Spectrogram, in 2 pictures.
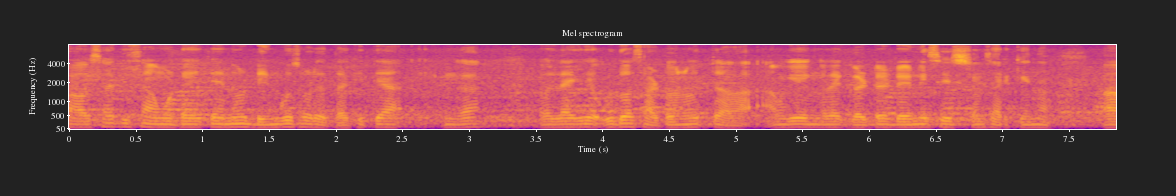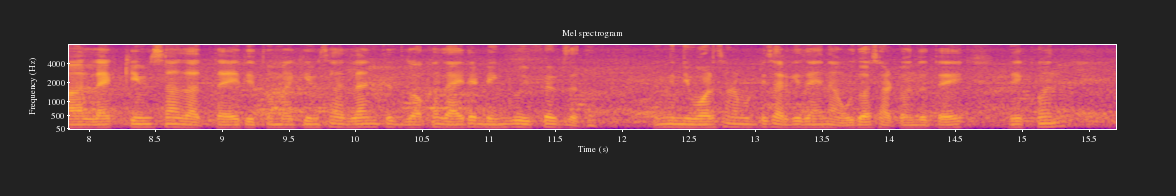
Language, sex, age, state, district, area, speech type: Goan Konkani, male, 18-30, Goa, Salcete, rural, spontaneous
